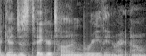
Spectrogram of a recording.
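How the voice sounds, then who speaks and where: A man talks at a fairly slow pace in a plain, everyday voice. His intonation is lively. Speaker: teaching pastor and podcaster. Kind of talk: guided meditation, then teaching talk; monologue podcast teaching. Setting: podcast, solo recording. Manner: calm, slow, soothing; gentle, instructive.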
